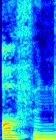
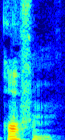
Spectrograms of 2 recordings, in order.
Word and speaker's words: often: To ask how often someone does something, you need to ask this question. How often? How often? The word can be pronounced. Often. Often. Or, Often. Often.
